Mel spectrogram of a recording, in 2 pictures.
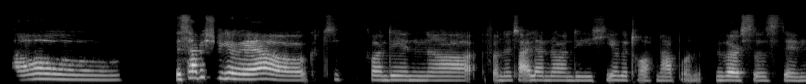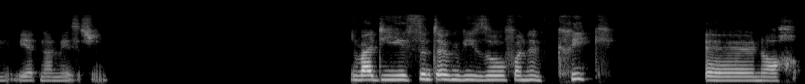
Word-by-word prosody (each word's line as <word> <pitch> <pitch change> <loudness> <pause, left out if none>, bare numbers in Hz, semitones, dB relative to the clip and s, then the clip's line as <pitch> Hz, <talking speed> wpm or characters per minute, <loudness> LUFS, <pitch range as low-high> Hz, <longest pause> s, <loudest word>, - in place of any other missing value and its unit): Oh. 220 -2 -1 0.5
Das 235 +5 +2
habe 305 +2 +8
ich 335 -2 -3
mir 280 - -5
gemerkt 235 -3 +4 0.2
von 205 -1 -3
den 200 -1 -4
äh, 190 -1 -2
von - - -9
den 195 - -8
Thailändern, 190 -2 -2
die 185 0 -7
ich 185 - -12
hier 205 - -7
getroffen 95 - -8
habe, - - -7
und - - -13 0.2
versus 185 -2 -1
den 180 +4 -9
vietnamesischen. 180 -1 -8 2.4
Weil 210 0 +7
die 215 0 +2
sind 230 +3 +2
irgendwie 215 -2 +3
so 205 +1 +1
von 205 0 -1
dem 205 -2 -3
Krieg, 250 0 -4 0.9
äh, 180 -1 +1
noch 175 0 -2
205 Hz, 115 wpm, -24 LUFS, 185-220 Hz, 2.4 s, habe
